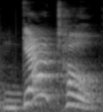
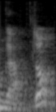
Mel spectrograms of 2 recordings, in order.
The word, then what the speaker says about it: Gato: Era troppo puccioso, l'abbiamo chiamato Gato, così si pronuncia Gato, non gatto, ed è la vita.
